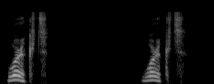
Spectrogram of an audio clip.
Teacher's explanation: this ed d is pronounced as a t.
